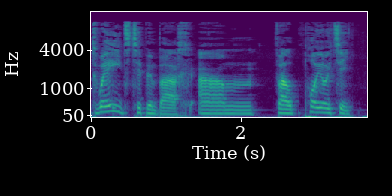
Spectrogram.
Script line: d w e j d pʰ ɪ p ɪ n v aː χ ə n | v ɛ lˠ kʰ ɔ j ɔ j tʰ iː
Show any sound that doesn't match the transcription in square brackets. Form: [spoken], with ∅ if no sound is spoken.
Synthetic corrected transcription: d w e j d [tʰ] ɪ p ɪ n [b] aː χ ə [m] | v ɛ lˠ [pʰ] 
